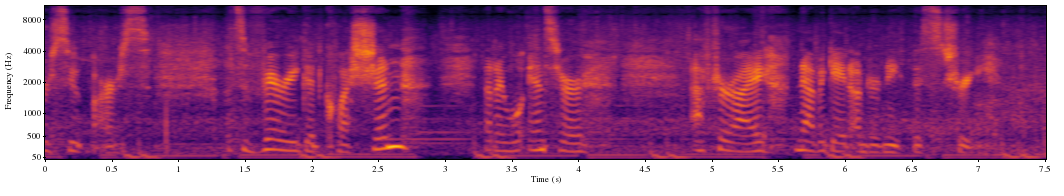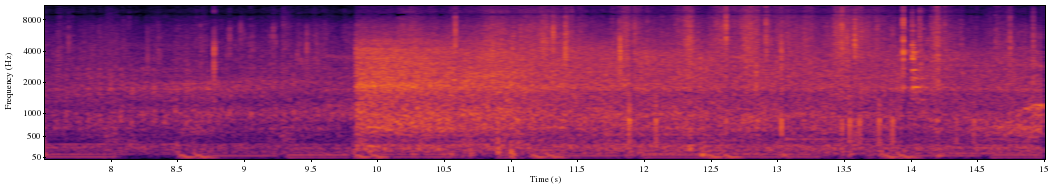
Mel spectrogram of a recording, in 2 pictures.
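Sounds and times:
bicycle tyres crunching leaves: 0.0 - 15.0
low bumps: 0.0 - 15.0.

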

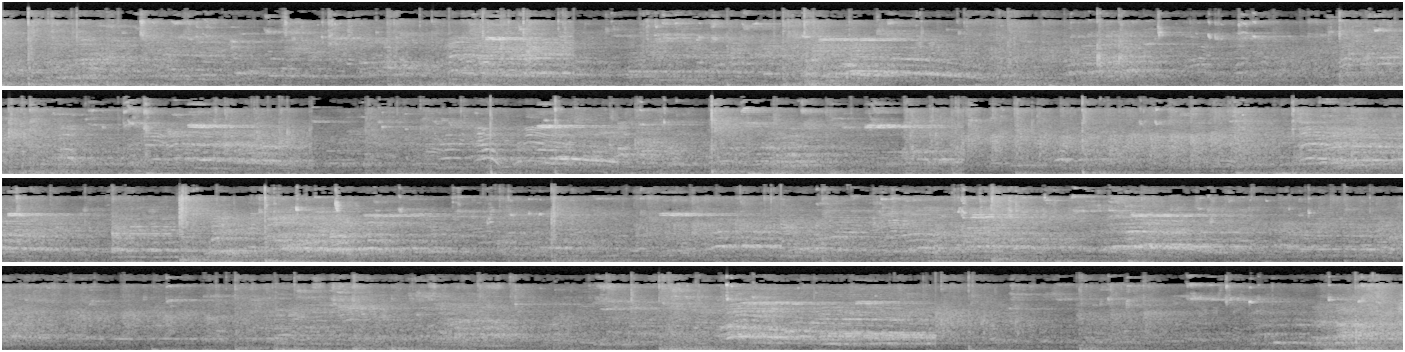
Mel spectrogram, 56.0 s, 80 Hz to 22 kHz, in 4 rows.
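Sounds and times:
volleyball hitting and bouncing: 0.0 - 1.6, 7.2 - 8.8, 21.1 - 25.2
players shouting: 0.0 - 17.2, 18.2 - 22.2, 26.9 - 43.0, 44.7 - 51.4, 54.6 - 56.0.

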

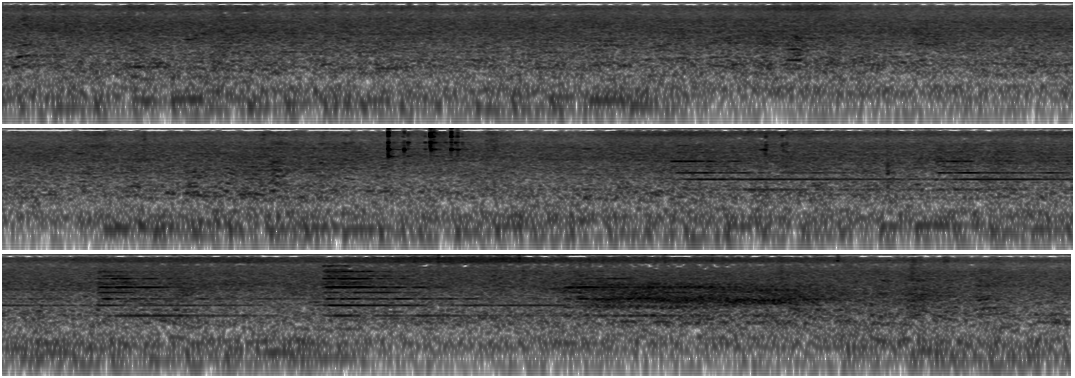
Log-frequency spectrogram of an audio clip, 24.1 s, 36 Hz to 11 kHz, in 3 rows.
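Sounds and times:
exhibition hall hum: 0.0 - 24.0.

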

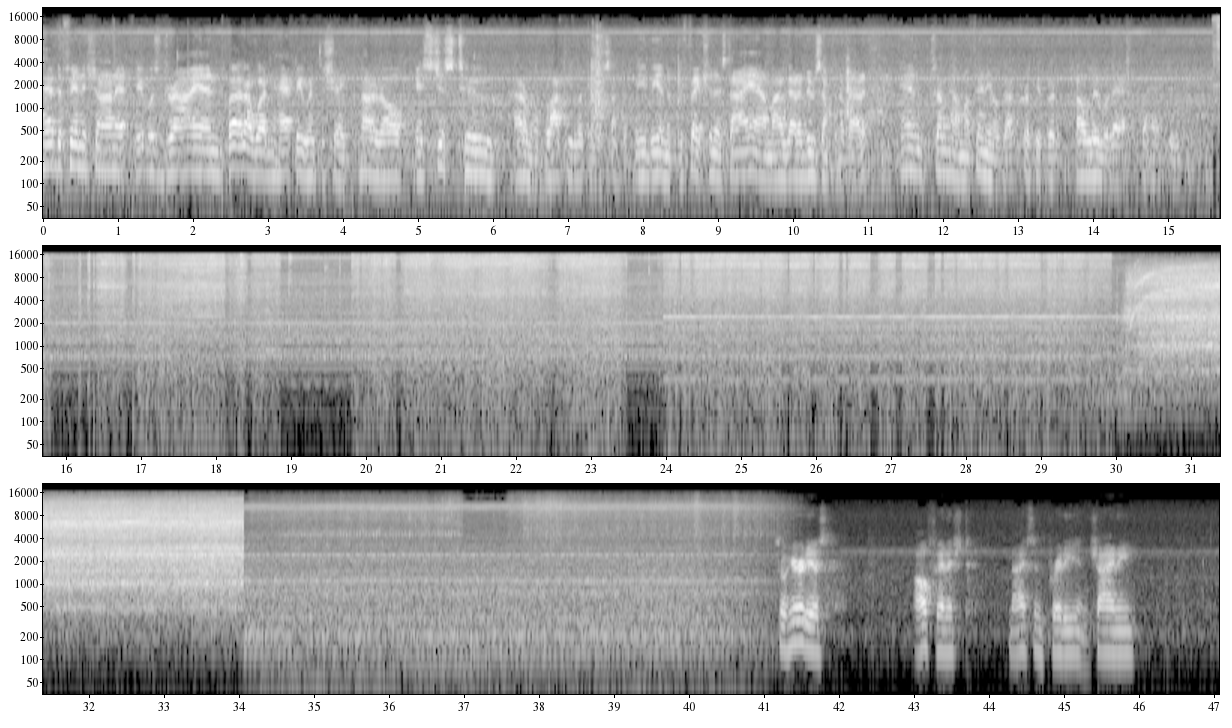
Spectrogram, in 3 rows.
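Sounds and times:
wood lathe tool scraping: 15.6 - 34.1, 35.2 - 37.0, 37.6 - 39.2.

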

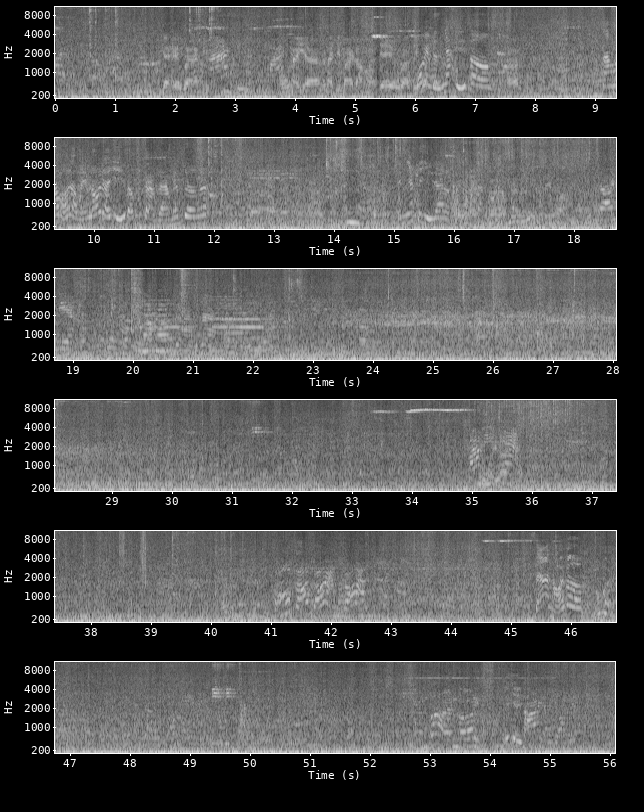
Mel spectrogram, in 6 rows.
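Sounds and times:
street traffic rumble: 0.0 - 56.0
voices in background: 0.0 - 56.0.

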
